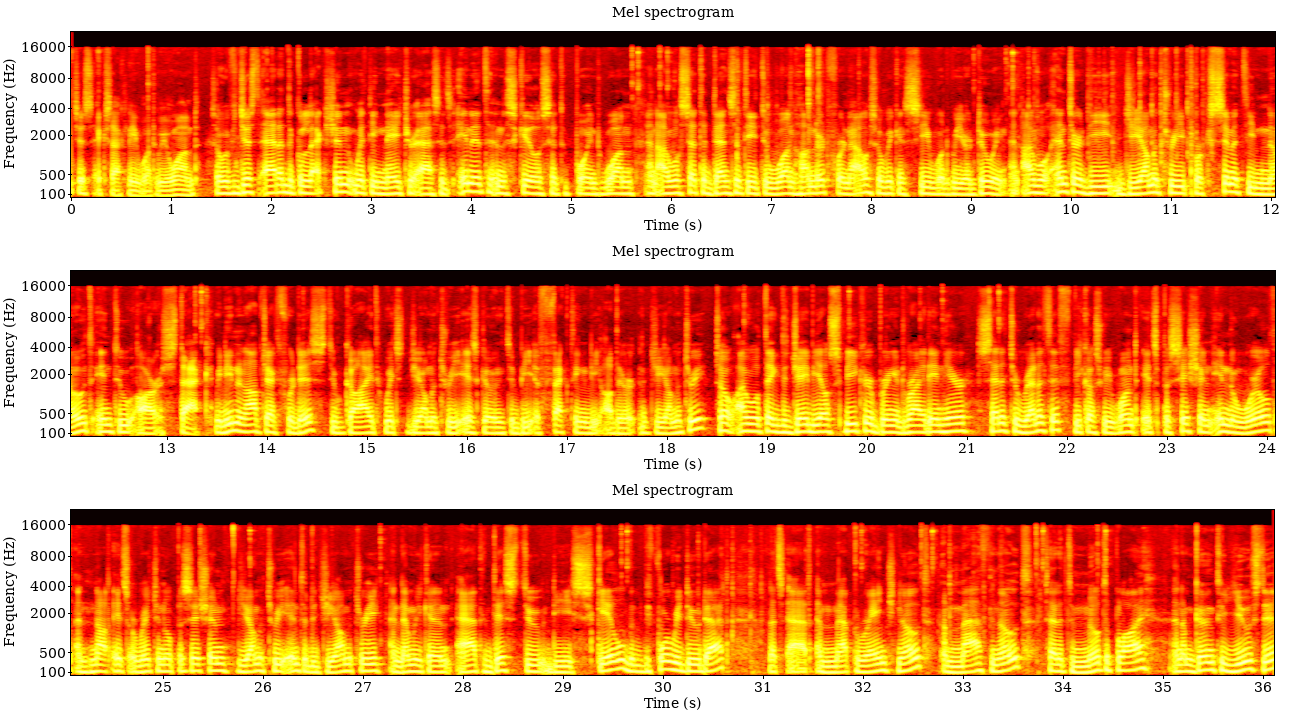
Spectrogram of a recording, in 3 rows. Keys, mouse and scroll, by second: 0.1 click, 0.8 right click.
